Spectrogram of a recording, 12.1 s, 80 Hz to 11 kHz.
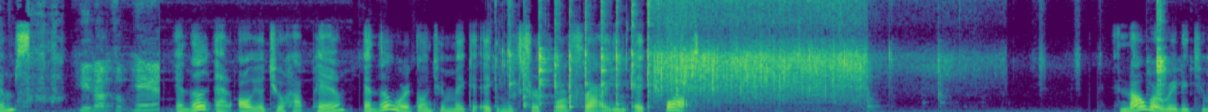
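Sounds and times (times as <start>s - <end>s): egg sizzling in hot oil: 6.2s - 9.6s.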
